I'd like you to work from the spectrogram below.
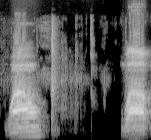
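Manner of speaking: ordinary talk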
